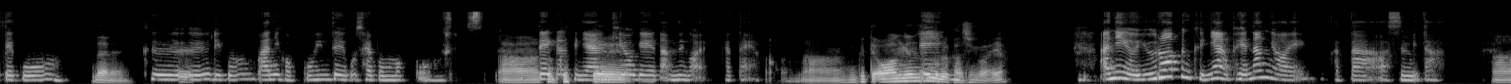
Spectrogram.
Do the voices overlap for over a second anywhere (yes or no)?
yes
